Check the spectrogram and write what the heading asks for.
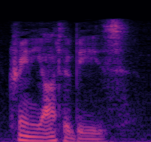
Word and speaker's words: craniotabes: I'm going to pronounce that, I'm afraid, craniotabes and ordinary rickets.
